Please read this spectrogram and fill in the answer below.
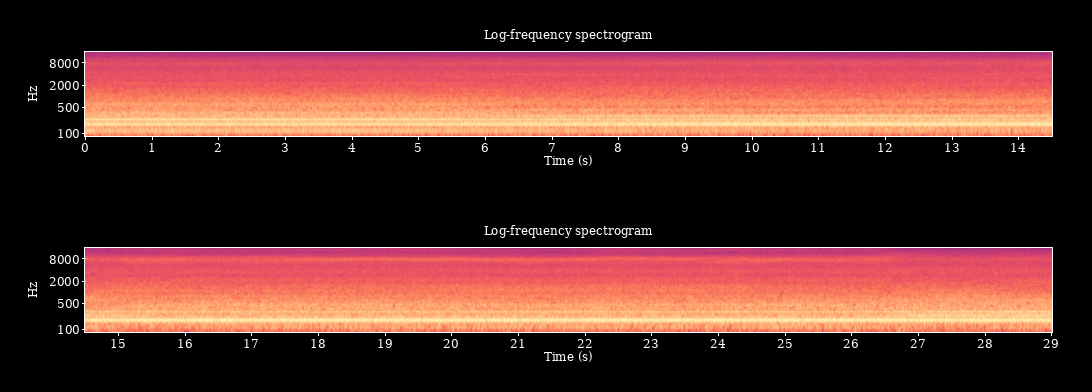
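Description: Beechcraft Bonanza's single piston engine and propeller running steadily in cruise, heard inside the cockpit as an even drone.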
